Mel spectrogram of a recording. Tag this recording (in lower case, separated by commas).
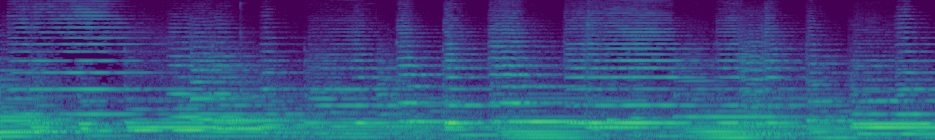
fiddle, cello, bowed string instrument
